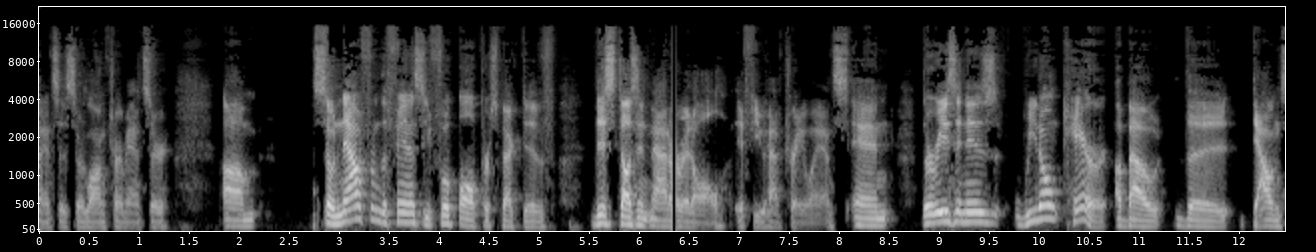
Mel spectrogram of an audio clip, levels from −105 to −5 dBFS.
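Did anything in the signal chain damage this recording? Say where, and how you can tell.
Yes, at the codec: a corrupt frame muted from 6.32 to 6.42 s, right after "football perspective this doesn't". The decoder rejected damaged data, leaving an abrupt 0.1 s hole that fits a couple of codec frames, before "at all if you".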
